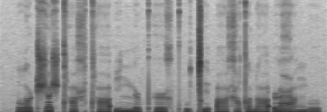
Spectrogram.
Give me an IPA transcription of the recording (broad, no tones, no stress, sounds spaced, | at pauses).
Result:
l ɔ ʈ ʃ ɑ ʃ tʰ ɑ x tʰ ɑ ʔ i nː ə˞ pʰ ə˞ x pʰ u ǀ ɪ ʔ ɑ x ə tˤ ɪ ɳ ɑ ʔ ə˞ ʕ ɑ ŋ ʊ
